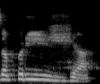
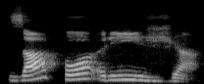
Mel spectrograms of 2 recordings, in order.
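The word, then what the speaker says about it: Zaporizhzhia: But Zaporizhia, so like garage, but if you were to say garage, like to like if garage had two G's and you had to pronounce both of them. So it'd be like garage, right? So it's Zaporizhia. Zaporizhia.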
